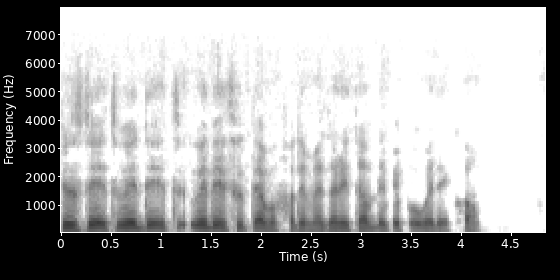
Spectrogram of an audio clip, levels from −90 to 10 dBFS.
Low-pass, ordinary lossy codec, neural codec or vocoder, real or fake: 7.2 kHz; MP3, 48 kbps; none; real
